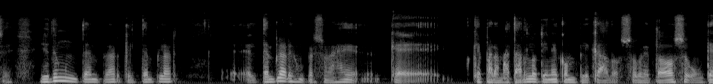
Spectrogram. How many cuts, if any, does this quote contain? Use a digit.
0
